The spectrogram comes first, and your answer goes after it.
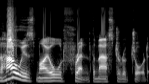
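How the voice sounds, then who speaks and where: A man puts on a character voice at a medium pitch. He speaks at a fairly slow pace with lively intonation. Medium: read story. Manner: commanding, probing.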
